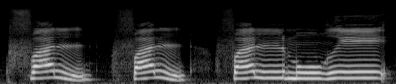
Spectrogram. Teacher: Ketemu lagi sama alif lam qamariyah karena ada alif yang nempel di fa, alif lam bertemu dengan huruf qamariyah yaitu mim. Cara bacanya Lamnya dibaca jelas.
